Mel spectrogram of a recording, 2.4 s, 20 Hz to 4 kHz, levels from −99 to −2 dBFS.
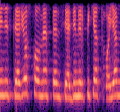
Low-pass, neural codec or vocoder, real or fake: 3.6 kHz; none; real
